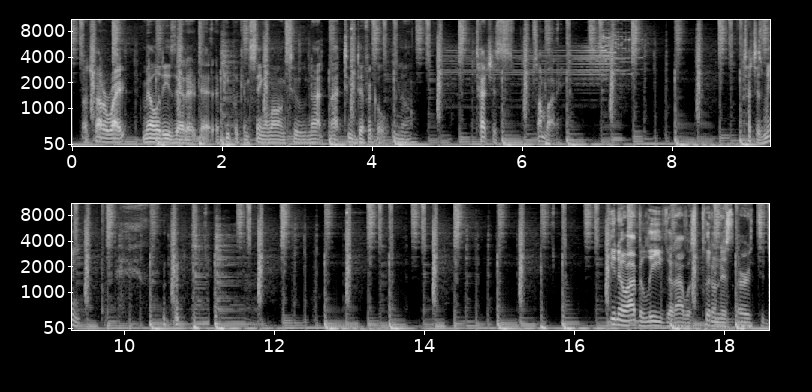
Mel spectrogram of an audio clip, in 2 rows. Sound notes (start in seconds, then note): 9.8 laughing; 12.1 funk music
